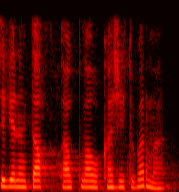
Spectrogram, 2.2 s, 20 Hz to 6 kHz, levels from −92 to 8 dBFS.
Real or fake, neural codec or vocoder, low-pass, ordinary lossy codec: fake; codec, 16 kHz, 1 kbps, FunCodec, trained on LibriTTS, 50 frames a second; 5.4 kHz; none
